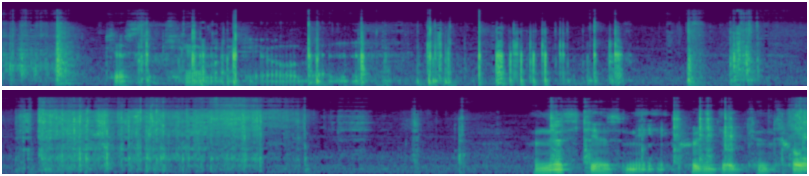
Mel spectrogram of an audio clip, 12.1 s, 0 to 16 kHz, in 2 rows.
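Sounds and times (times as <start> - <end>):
small clicks and knocks: 1.4 - 4.8.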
